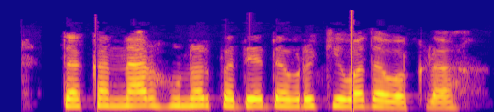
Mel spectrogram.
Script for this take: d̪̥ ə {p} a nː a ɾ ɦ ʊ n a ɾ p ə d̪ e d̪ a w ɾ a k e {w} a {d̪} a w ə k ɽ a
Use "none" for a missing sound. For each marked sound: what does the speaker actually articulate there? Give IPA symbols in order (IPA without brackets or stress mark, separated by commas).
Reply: k, w, d̪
